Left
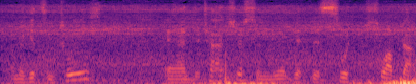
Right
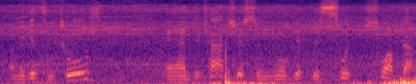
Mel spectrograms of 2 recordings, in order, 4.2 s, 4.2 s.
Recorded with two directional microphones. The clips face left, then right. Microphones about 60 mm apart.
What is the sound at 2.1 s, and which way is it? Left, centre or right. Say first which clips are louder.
Speech: right 6 dB; centre.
